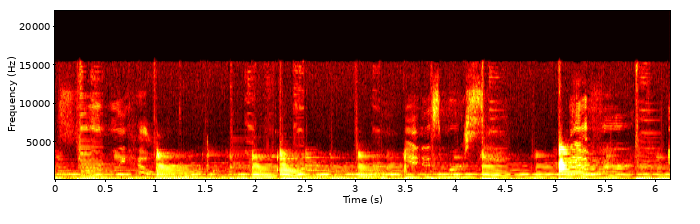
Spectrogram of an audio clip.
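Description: A live worship band playing a song: acoustic guitar, bass and keyboard, with voices singing over it.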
